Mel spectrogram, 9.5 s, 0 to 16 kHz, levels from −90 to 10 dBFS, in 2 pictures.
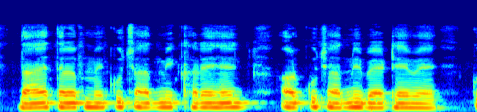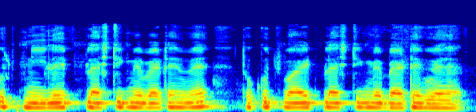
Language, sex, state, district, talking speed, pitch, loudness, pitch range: Hindi, male, Bihar, Kishanganj, 175 wpm, 110 Hz, -16 LUFS, 105-110 Hz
